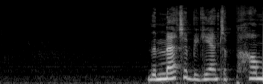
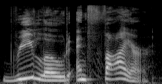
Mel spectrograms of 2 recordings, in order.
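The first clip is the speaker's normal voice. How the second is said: barked order; 5 dB louder, much slower than usual. Acted. Command in a fight.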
